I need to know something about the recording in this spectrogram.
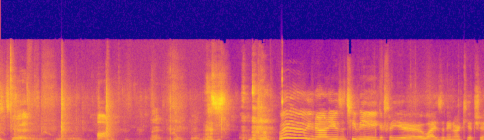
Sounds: inside a small room
speech

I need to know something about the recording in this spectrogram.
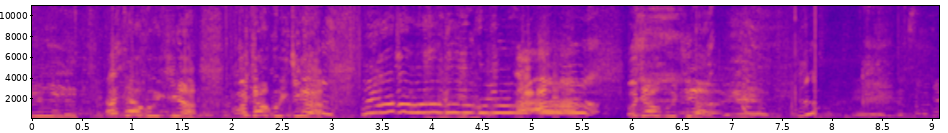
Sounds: outside, rural or natural
speech
chatter

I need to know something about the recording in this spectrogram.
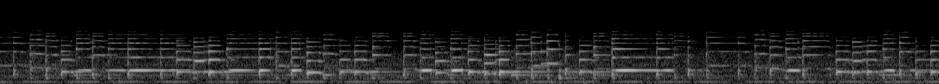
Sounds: music

